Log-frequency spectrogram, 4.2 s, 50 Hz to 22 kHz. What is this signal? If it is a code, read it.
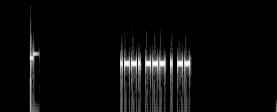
Morse code, heard as a keyed tone, about 42 wpm, 700 Hz. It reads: POEM
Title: Four Letter Words - 45wpm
